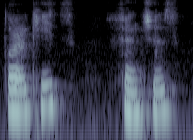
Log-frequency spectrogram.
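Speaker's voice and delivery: ordinary delivery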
